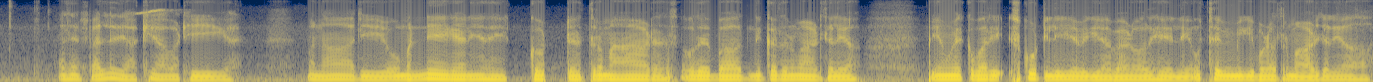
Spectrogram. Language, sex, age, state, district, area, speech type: Dogri, male, 18-30, Jammu and Kashmir, Reasi, rural, spontaneous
